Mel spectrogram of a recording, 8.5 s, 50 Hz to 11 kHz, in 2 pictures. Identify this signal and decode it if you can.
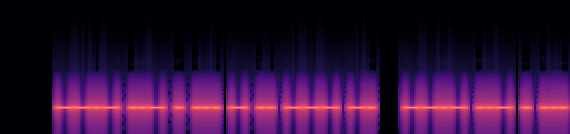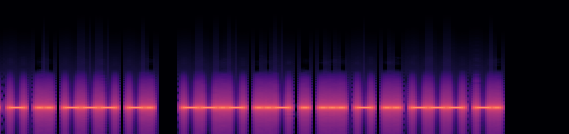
Morse code, heard as a keyed tone, about 34 wpm, 700 Hz. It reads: QUESTION QUESTION QUESTION
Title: Top 500 Words Repeated 35wpm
